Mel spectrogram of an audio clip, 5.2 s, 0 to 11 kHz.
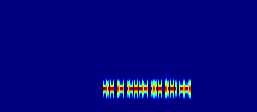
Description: Morse code, heard as a keyed tone, about 51 wpm, 700 Hz. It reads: KA1VFG
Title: USA Call Signs - 6 Characters - 50wpm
